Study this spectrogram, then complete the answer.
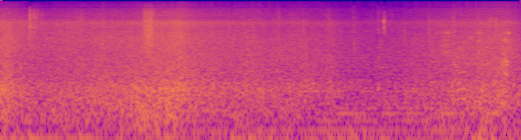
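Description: Ocean surf rolling in at Bali, a loud continuous wash of waves with wind buffeting the microphone, close and steady with no clear speech.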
